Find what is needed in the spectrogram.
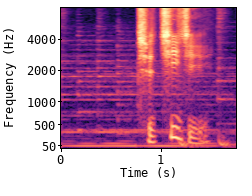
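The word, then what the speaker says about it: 七時: Shichiji, shichiji, shichiji, and shichiji. The she is supposed to be like she in sheets.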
